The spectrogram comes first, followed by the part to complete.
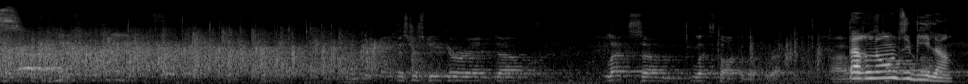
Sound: applause

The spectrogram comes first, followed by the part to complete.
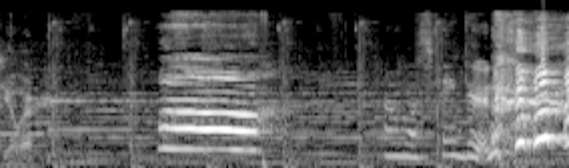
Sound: sighs; laughter

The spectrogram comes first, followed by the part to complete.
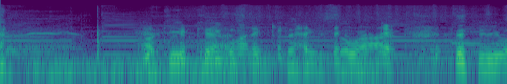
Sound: laughter

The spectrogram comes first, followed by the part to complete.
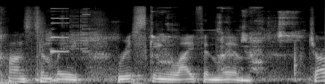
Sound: Robotic voice

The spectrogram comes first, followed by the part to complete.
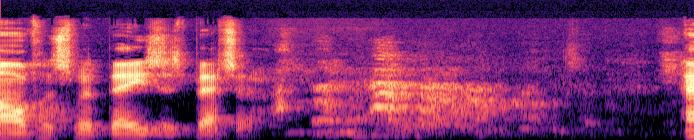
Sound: laughter

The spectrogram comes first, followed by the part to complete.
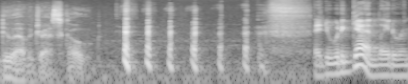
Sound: laughter

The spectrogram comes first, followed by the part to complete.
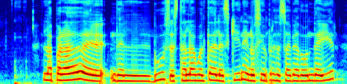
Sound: speaking Spanish

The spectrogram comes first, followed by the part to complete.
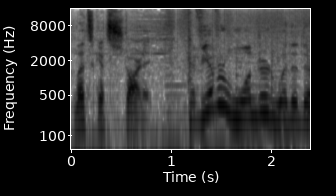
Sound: narrating

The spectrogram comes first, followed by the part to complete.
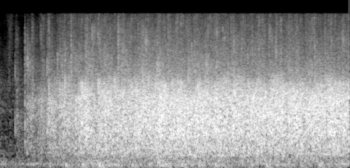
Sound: applause

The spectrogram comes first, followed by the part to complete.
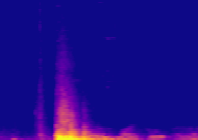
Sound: door slams

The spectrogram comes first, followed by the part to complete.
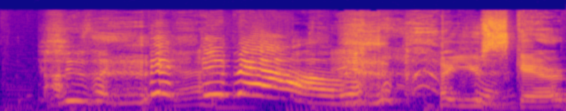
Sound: laughs

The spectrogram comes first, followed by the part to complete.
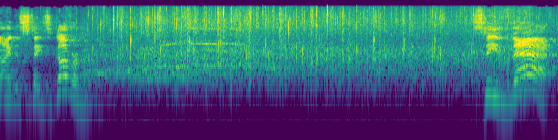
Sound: audience applauding

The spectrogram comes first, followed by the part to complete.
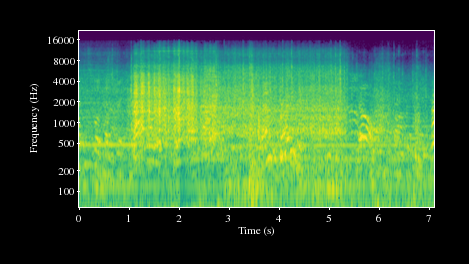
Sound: sound of electric motor running

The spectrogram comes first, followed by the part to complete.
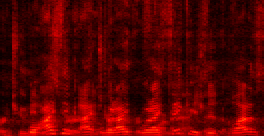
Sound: voice muffled

